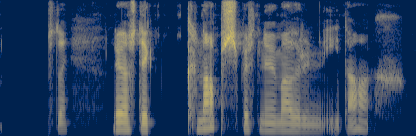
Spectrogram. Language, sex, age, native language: Icelandic, male, 11, Icelandic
